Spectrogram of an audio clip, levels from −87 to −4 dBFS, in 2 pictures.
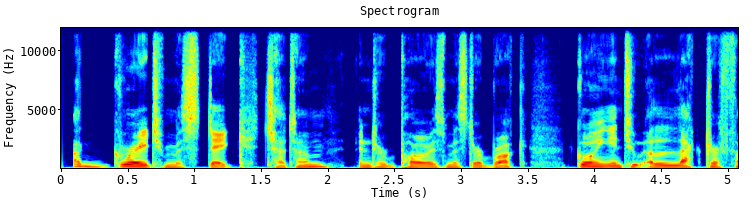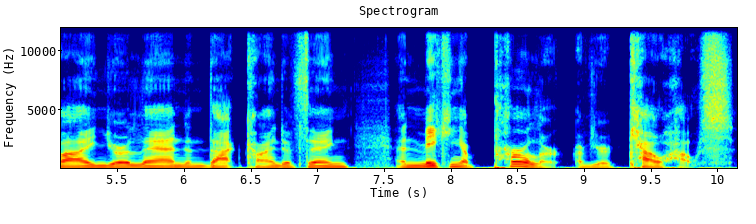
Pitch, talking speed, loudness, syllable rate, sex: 130 Hz, 150 wpm, -20 LUFS, 4.4 syllables/s, male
